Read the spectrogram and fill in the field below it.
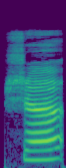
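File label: "she2", Mandarin Chinese syllable, pinyin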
